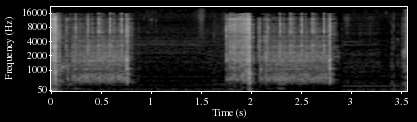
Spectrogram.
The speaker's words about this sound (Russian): На связи Москва. Так, сначала нужно набрать телефонный номер.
